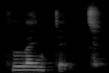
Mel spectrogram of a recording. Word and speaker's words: planted: Palavras terminadas em D e terminadas em T são as palavras que eu posso pronunciar o E. Só nessas duas. Como assim, teacher? Pessoal, um som que é interrompido, eu não consigo interrompê-lo novamente, né? Então, por exemplo, need. Eu não consigo falar need. Eu tenho que falar needed. Acontece, tá? Então, plant, que é plantar, né? Planted. Essas são as exceções.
